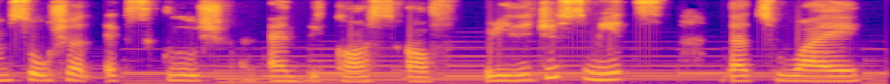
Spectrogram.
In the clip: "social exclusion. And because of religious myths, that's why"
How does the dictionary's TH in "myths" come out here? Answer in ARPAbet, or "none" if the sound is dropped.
T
